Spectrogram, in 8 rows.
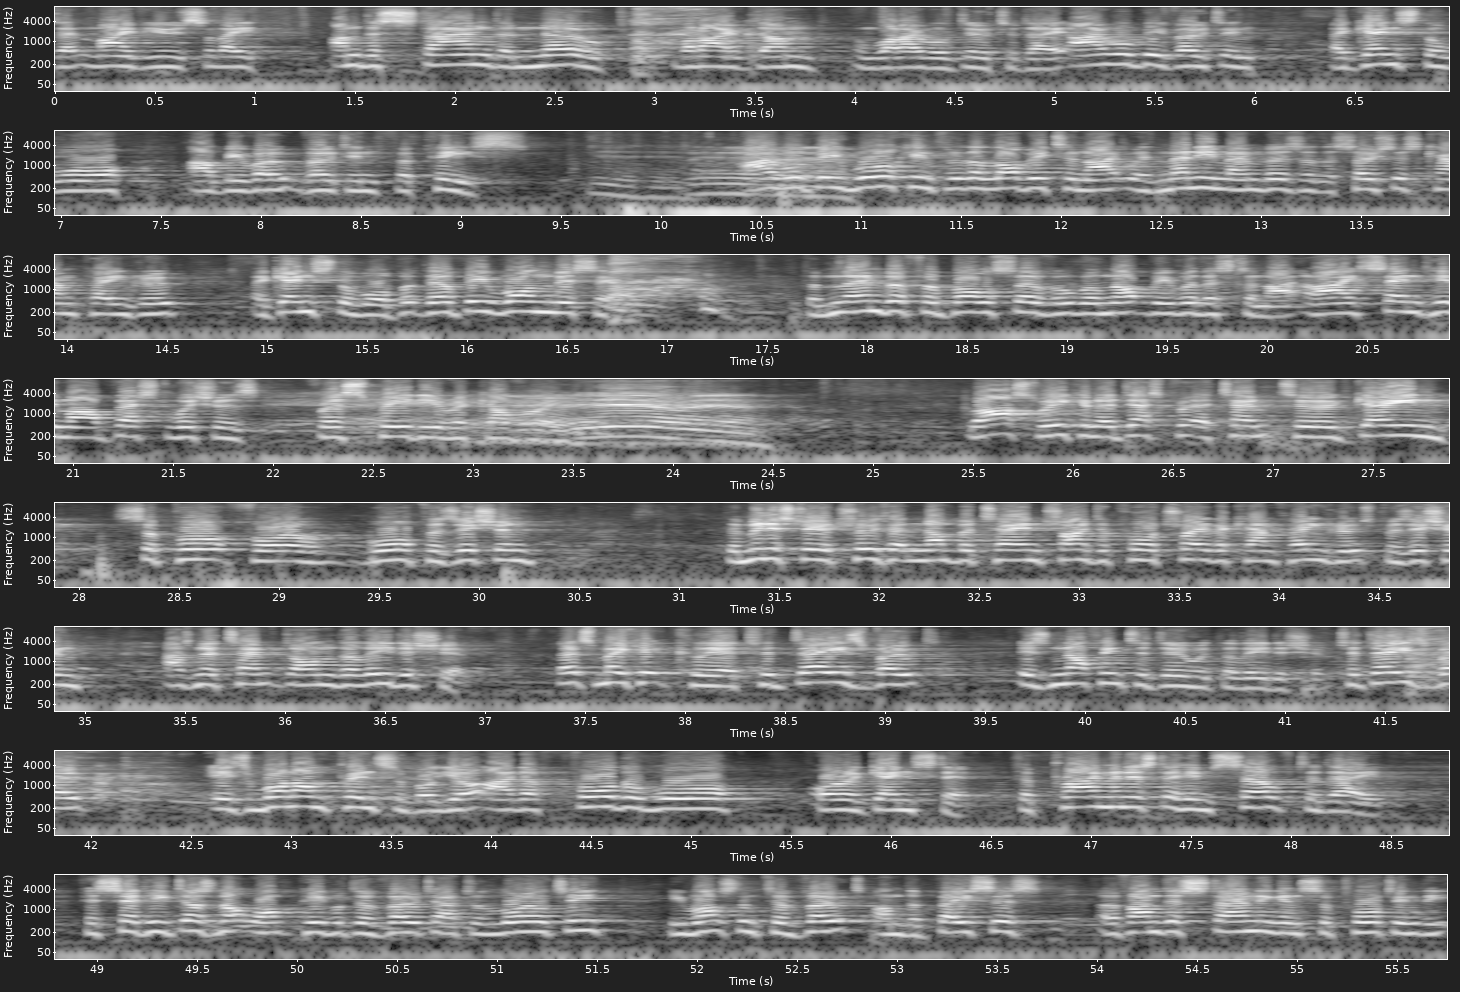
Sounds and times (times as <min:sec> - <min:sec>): Male speech, man speaking: 0:00.0 - 0:17.0, 0:17.7 - 0:24.6, 0:25.4 - 0:30.6, 0:31.2 - 0:55.7
Narration, monologue: 0:00.0 - 0:55.7.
